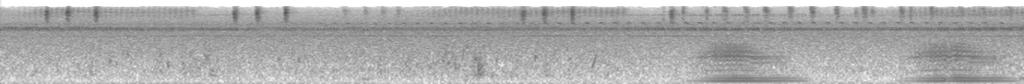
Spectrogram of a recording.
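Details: An American bullfrog at a lake gives two deep, resonant, drawn-out croaks about a second apart, with insects buzzing steadily.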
